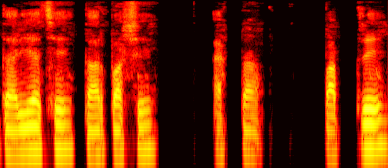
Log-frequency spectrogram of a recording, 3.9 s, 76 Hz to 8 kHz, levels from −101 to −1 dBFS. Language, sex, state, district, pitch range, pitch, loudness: Bengali, male, West Bengal, Dakshin Dinajpur, 115-130 Hz, 120 Hz, -30 LUFS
